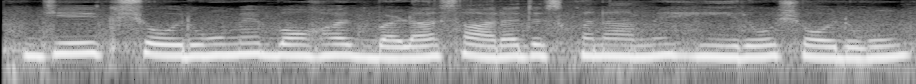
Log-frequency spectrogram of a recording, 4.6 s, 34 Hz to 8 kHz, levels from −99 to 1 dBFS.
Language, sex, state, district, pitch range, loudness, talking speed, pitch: Hindi, female, Bihar, Darbhanga, 205-225 Hz, -10 LUFS, 170 wpm, 215 Hz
